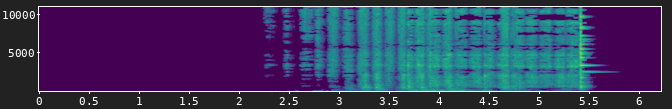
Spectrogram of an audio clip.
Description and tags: Slicing by knife. Recorded by TASCAM DR-40.
CZ, Czech, knife, Pansk, Panska, paring, slice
